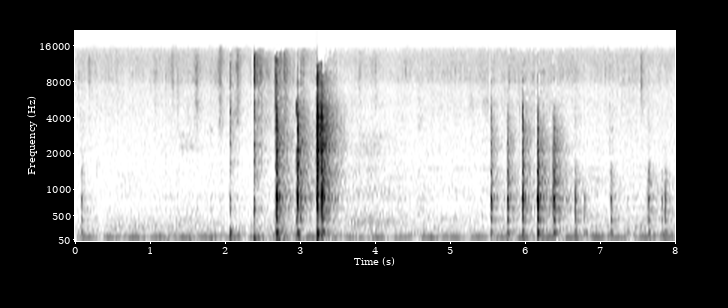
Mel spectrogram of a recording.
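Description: A plastic spatula and hands tapping and knocking against a serving tray while soft halua is pressed into a square block. There are a few loud knocks about two to three seconds in, then a quick run of about eight light taps near six seconds, over a steady low hum.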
